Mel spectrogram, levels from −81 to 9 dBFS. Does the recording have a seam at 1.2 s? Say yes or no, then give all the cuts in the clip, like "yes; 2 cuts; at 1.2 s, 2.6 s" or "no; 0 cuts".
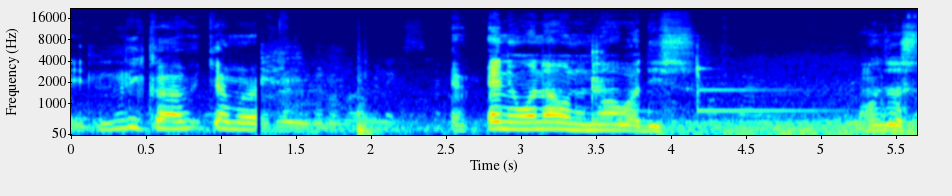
yes; 1 cut; at 1.2 s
